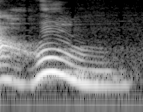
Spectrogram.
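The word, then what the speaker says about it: whom: Um pouquinho difícil de falar essa palavra, porque ela fecha, né? Esse M fecha no final, fica rum.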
